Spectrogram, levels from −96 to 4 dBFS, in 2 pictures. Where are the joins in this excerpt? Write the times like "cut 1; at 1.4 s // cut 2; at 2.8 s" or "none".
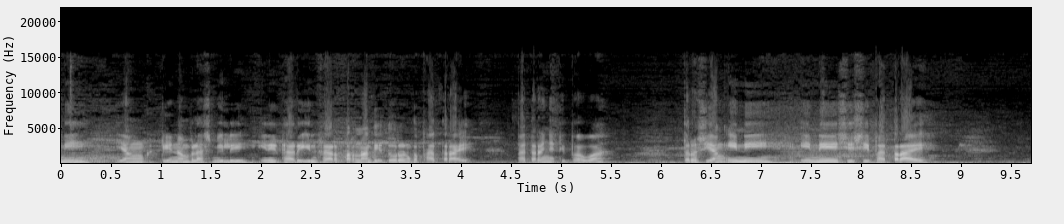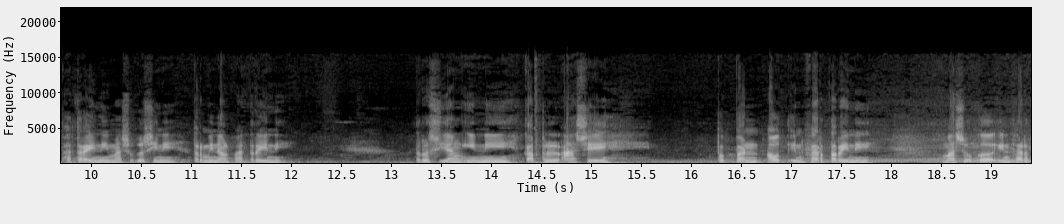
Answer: none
